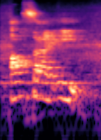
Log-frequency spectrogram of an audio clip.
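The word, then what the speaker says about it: açaí: Acai.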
